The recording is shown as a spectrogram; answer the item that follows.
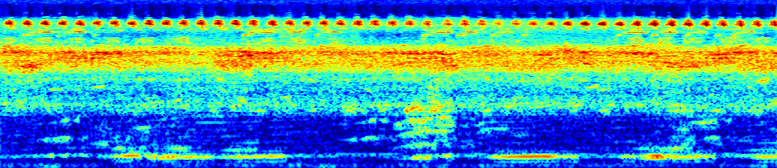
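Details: Shrill insect sound, an unbroken high pulsing trill layered on a strong hissing band, with a faint low drone and occasional short calls below.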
